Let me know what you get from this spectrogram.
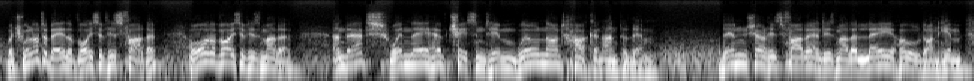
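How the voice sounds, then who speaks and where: A British man narrating scripture in a measured, formal, declamatory style on a dull, noisy old cassette recording. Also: medium pitch, dark tone. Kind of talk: solemn dramatized Bible reading.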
